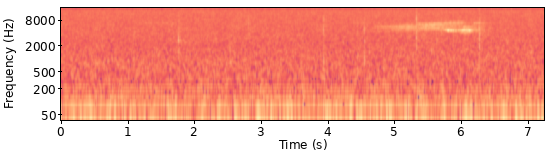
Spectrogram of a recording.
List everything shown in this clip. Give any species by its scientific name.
Setophaga virens, Setophaga americana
